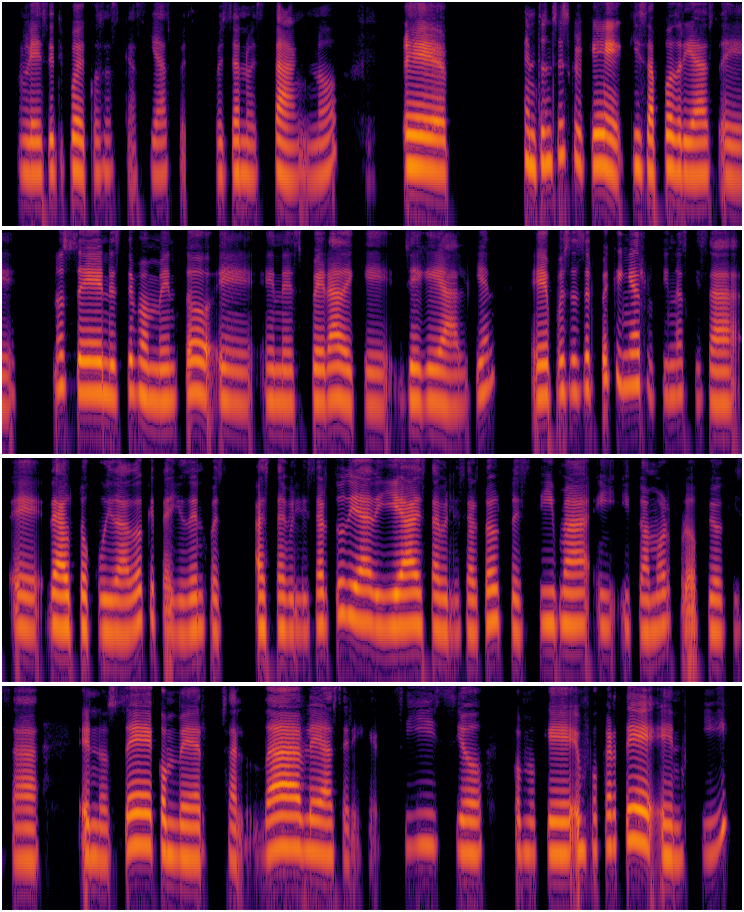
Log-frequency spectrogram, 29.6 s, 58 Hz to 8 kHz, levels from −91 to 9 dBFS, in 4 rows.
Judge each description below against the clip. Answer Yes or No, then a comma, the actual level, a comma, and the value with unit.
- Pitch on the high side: Yes, high, 195 Hz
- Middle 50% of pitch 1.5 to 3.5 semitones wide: Yes, average, 2.9 semitones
